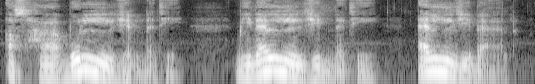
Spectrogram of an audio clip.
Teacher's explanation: There is no idgham, no merging for the lam, and the lam should always be existed in those cases. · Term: lunar lam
